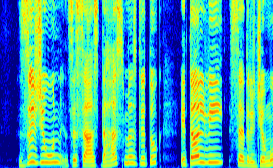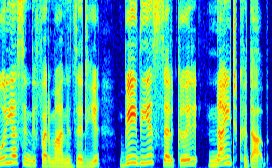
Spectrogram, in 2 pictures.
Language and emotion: Kashmiri, neutral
